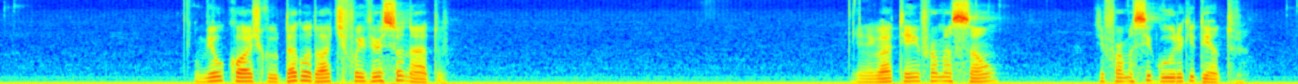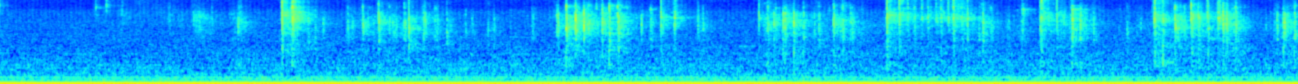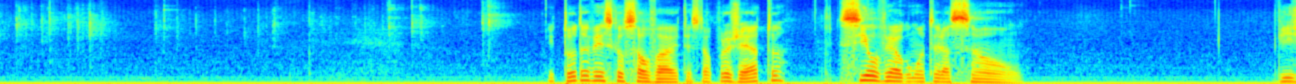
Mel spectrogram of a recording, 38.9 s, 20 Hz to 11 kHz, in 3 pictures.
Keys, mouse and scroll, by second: 0.3 click, 9.4 click, 10.9 click, 13.1 click, 13.9 click, 15.2 Return, 16.1-28.1 typing, 29.0 Right, 29.6 Up, 30.1 Down, 30.9 F5, 34.9 click.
